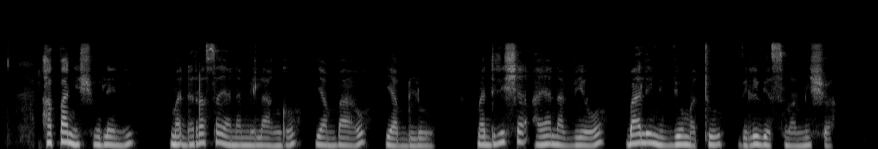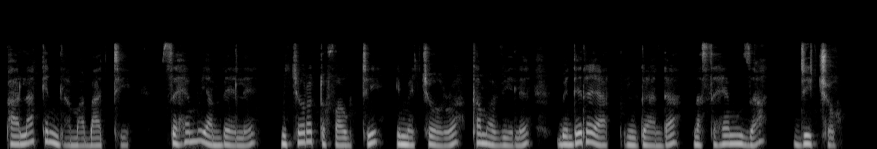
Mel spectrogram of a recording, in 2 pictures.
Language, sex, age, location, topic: Swahili, female, 25-35, Kisii, education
